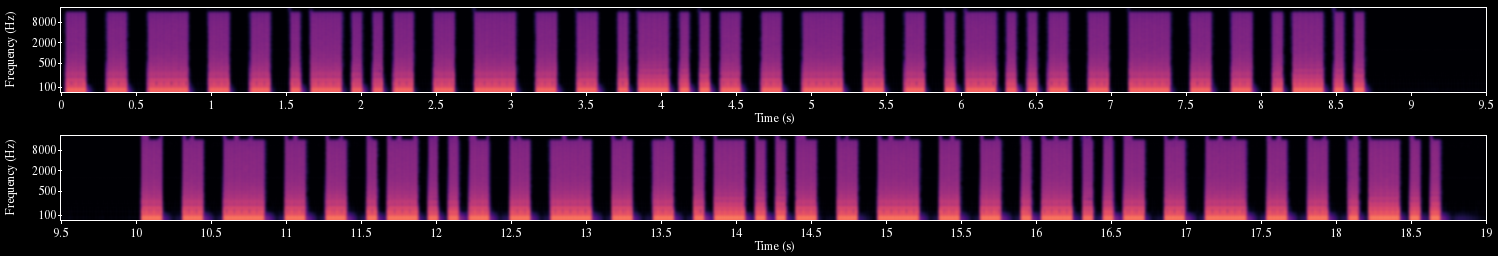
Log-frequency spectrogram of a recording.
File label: Waveform Sub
